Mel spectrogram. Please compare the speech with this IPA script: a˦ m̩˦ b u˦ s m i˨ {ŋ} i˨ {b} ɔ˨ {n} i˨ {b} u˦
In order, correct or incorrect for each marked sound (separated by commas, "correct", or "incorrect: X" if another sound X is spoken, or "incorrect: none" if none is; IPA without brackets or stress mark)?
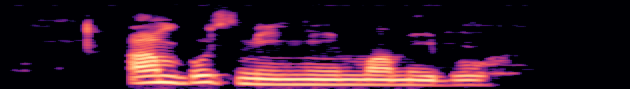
incorrect: ɲ, incorrect: m, incorrect: m, correct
